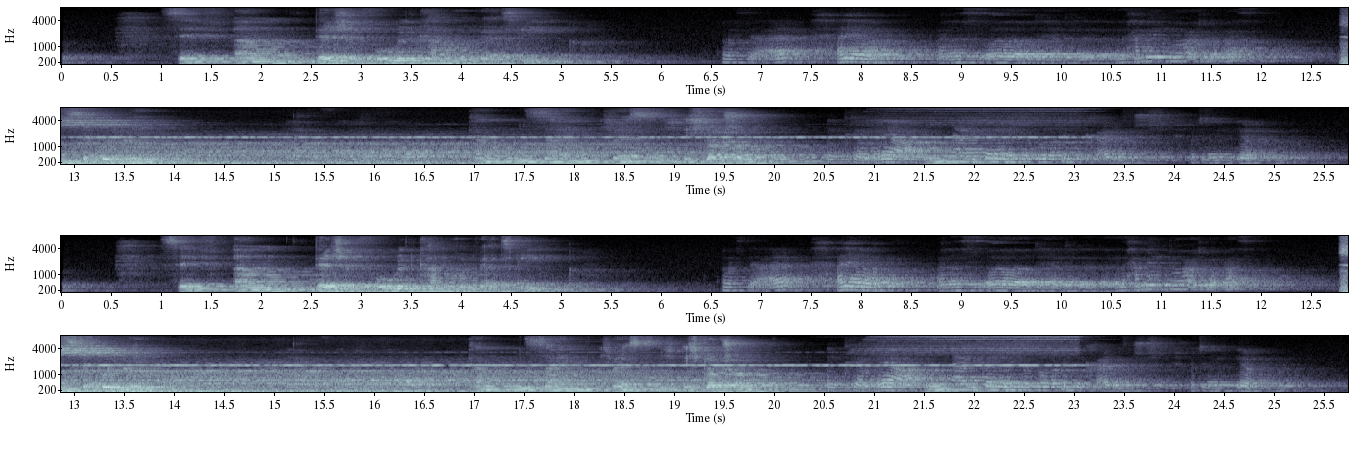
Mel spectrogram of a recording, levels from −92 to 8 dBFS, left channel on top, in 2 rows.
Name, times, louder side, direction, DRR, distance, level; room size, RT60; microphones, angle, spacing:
voice 1, 1.0-4.9 12.8-13.8 16.9-19.8 21.5-21.7, right 1 dB, 40° right, -4 dB, 3.1 m, -21 dB
voice 2, 6.6-8.3 8.7-11.9 15.1-16.6 20.5-23.8 24.2-24.9, right 1 dB, 20° right, -3 dB, 1.0 m, -29 dB
sound 1, 12.8-23.1, right 4 dB, 60° right, 0.8 m, -27 dB
14.0 x 9.9 x 6.9 m, 2.6 s
head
